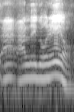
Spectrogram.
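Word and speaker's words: ἀλληγορέω: It's allegoreo, right?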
